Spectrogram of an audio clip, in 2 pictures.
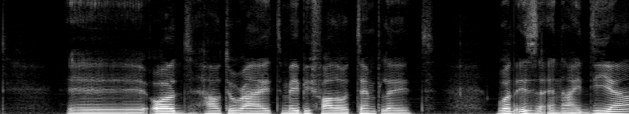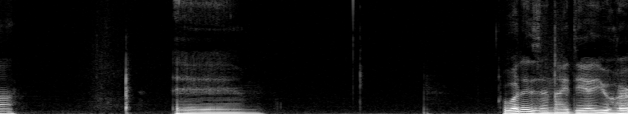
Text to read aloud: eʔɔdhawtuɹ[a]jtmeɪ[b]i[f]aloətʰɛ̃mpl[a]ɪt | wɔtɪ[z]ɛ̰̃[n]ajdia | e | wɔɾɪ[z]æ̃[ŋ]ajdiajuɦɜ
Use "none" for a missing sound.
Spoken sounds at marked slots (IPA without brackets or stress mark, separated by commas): a, b, f, e, z, n, z, n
